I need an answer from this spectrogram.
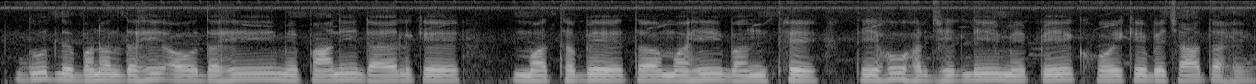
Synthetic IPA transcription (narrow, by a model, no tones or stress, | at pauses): d̪uːd̪lebənəld̪əɦiɔːɾd̪əɦimẽpaːniɖaːjəlke | mət̪ʰbet̪əməɦibənt̪ʰe | t̪eːɦoɦəɾd͡ʒʱɪlːimẽpeːkhoːekebet͡ʃaːt̪aɦɛː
